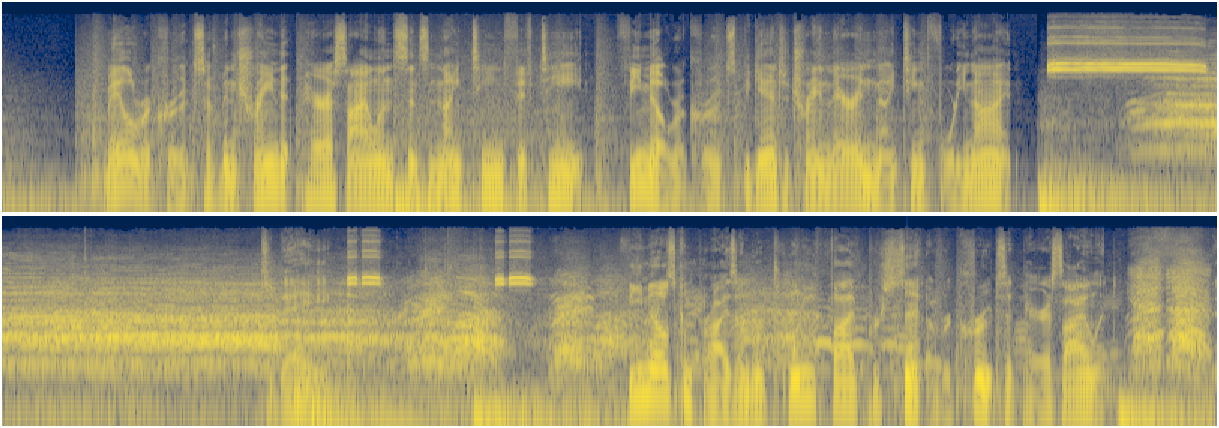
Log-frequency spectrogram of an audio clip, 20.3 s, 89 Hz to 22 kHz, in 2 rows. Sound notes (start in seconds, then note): 8.6 whistling; 11.2 yelling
